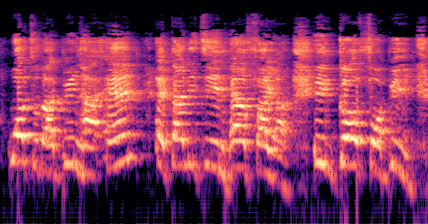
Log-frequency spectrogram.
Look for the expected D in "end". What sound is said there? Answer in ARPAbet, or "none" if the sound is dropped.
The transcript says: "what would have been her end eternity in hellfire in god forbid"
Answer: D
